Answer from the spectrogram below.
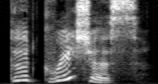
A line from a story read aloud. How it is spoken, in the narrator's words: she cried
